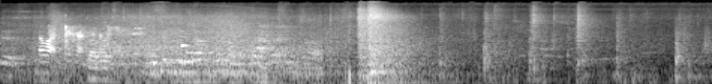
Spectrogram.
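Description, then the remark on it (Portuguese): A door is opened for an arriving visitor and then shut with a solid thud, followed by a scatter of soft clicks and knocks, while faint voices murmur in the background. “Já, vou-te abrir aqui a porta.”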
